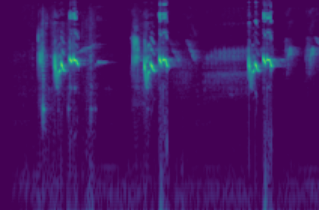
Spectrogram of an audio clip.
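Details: Bar-winged prinia calls recorded as fighting birds: three sharp chirping bursts about a second apart, each mixing high twittering notes with dry, clicking snaps, with a faint trill between bursts.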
